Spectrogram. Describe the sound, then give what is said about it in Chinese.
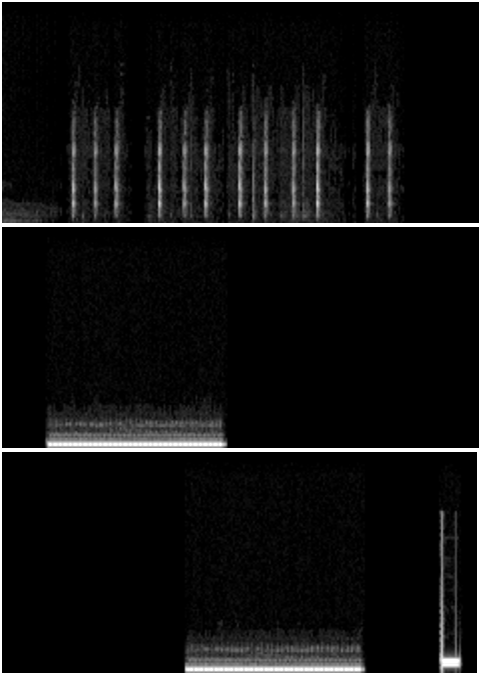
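A quick string of short keypad beeps is followed by two long, steady ringback tones separated by a pause, then a brief electronic blip as the call connects, while placing a return call by phone. No one speaks. “啊，出事情了，让我速回电话。”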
